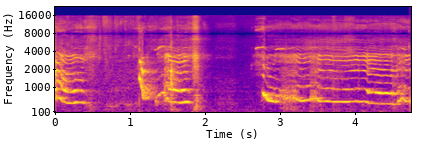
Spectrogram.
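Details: Pet dog impatiently whimpering and crying while waiting to be taken to the dog park: high, drawn-out whines that slide downward, two long bursts separated by a short pause, with a woman talking to him.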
